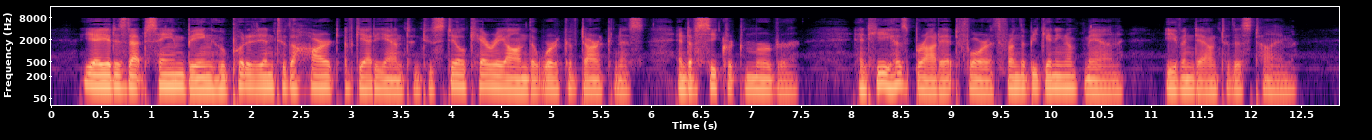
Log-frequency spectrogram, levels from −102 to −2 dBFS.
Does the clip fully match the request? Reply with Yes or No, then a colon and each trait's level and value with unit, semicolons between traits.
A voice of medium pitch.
No: very low, 95 Hz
